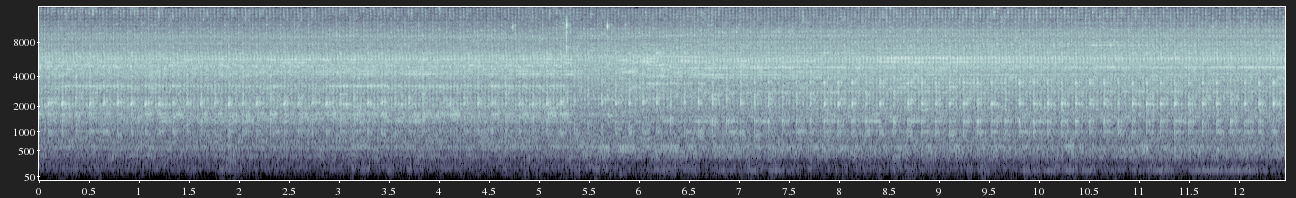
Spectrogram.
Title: Стук на холодную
